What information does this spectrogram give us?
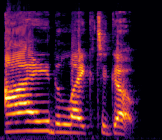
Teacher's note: cutting off all the sounds in the word would except for that final D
